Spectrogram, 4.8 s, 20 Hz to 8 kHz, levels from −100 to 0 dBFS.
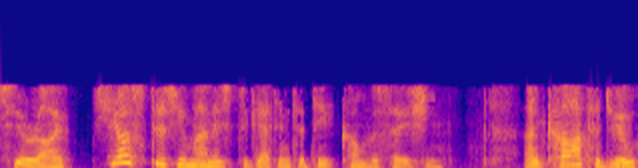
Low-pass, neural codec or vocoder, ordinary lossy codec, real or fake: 7.2 kHz; codec, 16 kHz in and 24 kHz out, 1.1 kbps, FireRedTTS-2 codec; AAC, 16 kbps; fake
